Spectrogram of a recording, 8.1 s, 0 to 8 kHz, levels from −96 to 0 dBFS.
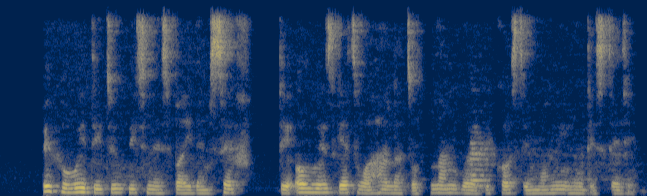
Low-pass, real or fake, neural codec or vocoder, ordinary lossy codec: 7.2 kHz; real; none; Opus, 64 kbps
